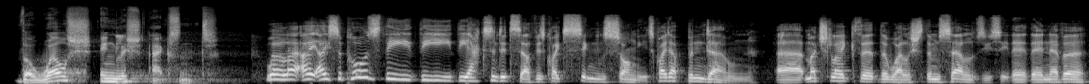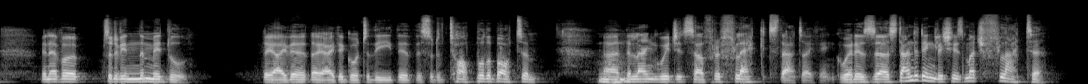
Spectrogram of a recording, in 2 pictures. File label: Welsh English accent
